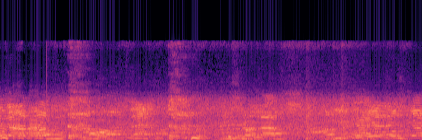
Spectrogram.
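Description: Several children talking and calling out over one another, a steady jumble of overlapping young voices.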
